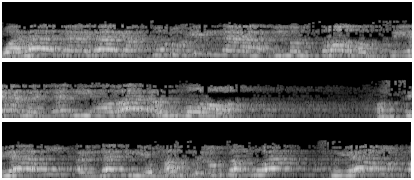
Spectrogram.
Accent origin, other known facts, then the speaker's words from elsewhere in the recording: Egypt; اللهم احفظ بلدنا مصر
